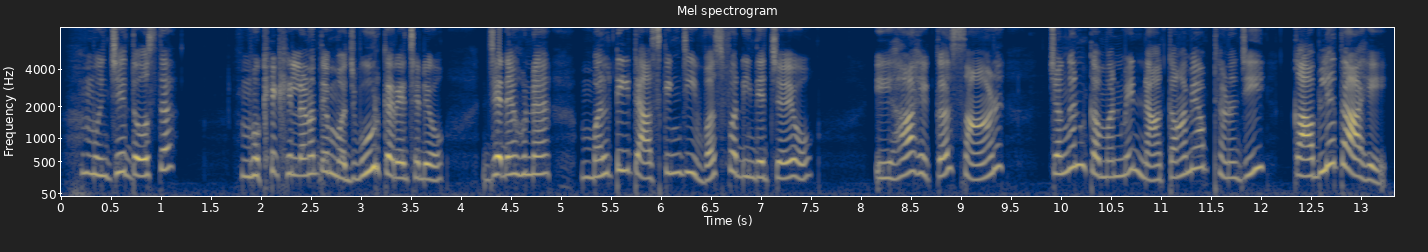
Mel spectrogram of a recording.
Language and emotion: Sindhi, happy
